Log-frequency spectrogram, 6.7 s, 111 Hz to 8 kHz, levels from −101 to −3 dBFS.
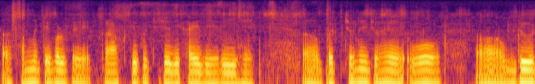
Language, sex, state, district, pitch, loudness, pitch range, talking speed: Hindi, female, Chhattisgarh, Sukma, 110 Hz, -16 LUFS, 105-115 Hz, 170 wpm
